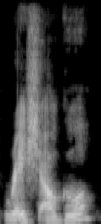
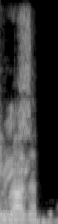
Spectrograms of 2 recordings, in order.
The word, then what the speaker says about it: Ra's al Ghul: You're right, but it's funny because I guess the official pronunciation is Ra's al Ghul, but people do say Ra's al Ghul a lot.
